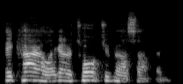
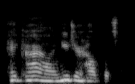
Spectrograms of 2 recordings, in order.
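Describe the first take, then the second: First: Quick, blunt opener that puts him on guard; spring it on him fast and direct; blunt confrontation. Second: Quick, easy ask that keeps him relaxed; friendly request. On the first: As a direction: boss bluntly summoning an employee, fast and abrupt. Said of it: "if I just go up to him and go". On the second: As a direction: ask for help lightly so he doesn't tense up. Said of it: "I'm gonna go". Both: Shown as a demonstration.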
